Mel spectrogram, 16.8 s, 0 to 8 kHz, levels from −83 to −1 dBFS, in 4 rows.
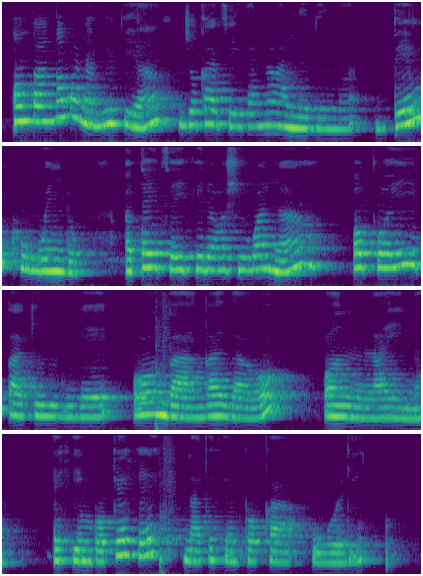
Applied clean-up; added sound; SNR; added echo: neural separator model SepFormer DNS4.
